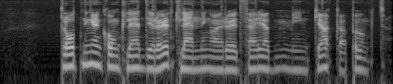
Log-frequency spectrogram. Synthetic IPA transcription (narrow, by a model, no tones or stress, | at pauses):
d̪̥ɾɔt̪nɪŋənkʰɔmːkʰlɛd̪ːɪɾøːd̪kʰlɛnːɪŋɔɛnɾøːd̪fæɾjad̪mɪŋkakːapʰɵŋkt̪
